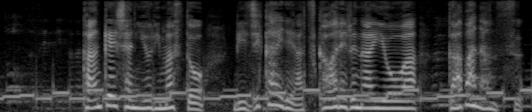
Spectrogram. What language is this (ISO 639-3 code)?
jpn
